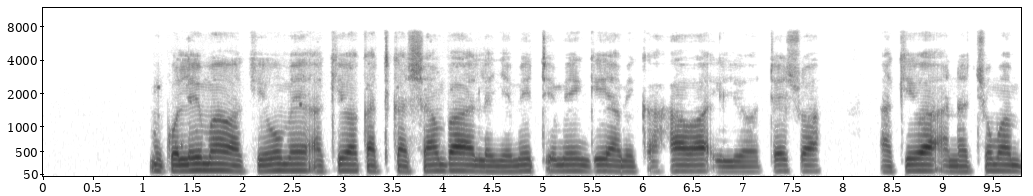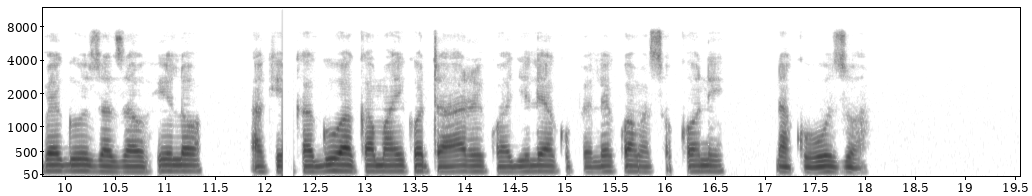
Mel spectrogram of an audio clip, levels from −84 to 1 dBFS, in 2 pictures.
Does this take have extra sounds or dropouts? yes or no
yes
